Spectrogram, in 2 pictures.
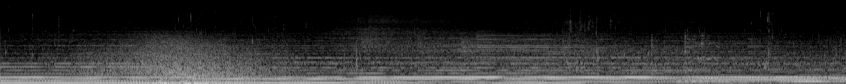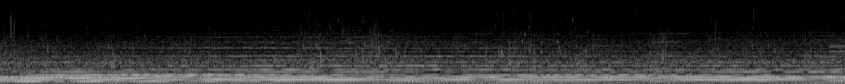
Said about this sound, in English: You lie back on the riverbank and close your eyes. You hear the water rushing and feel its calm magic within you.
